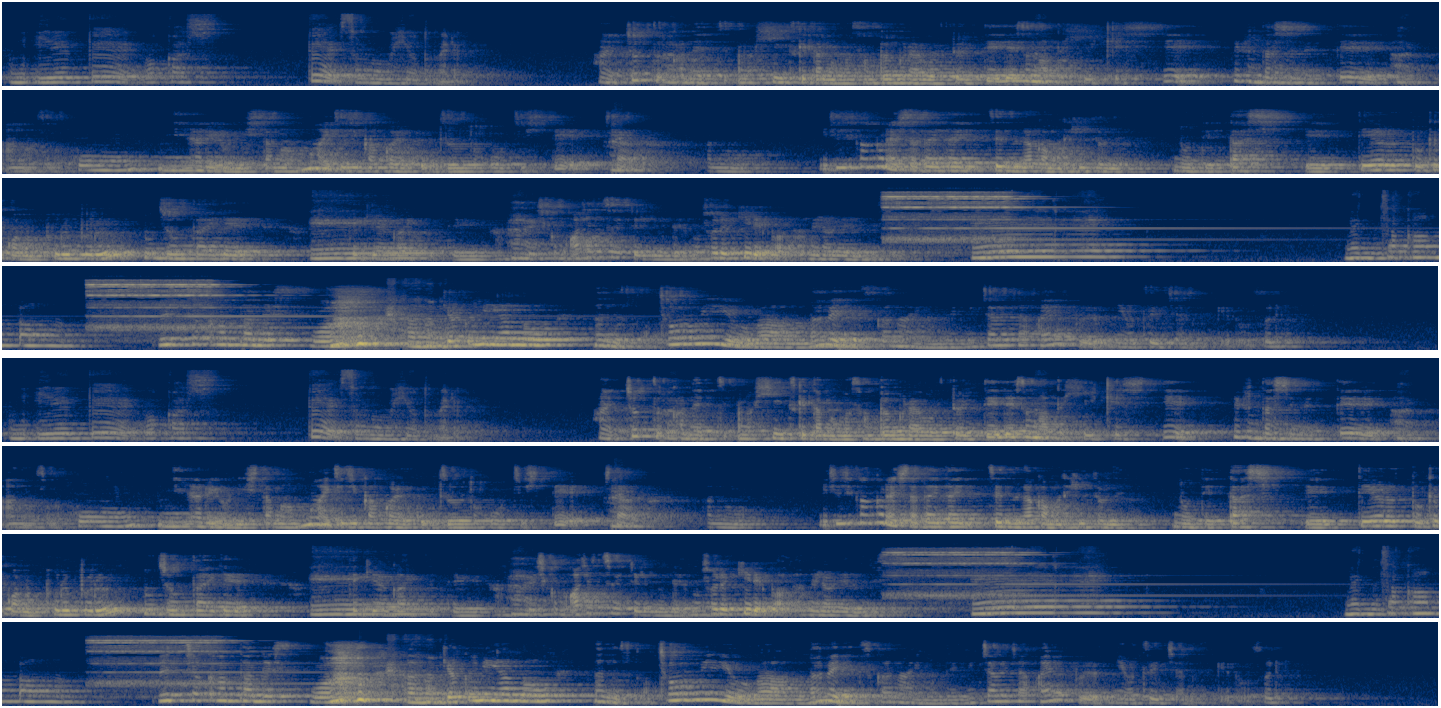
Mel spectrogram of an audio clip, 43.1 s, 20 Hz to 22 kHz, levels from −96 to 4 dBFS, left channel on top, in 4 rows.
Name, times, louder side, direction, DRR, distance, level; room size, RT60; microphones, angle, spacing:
voice 1, 0.1-1.6 2.3-3.5 5.0-5.1 7.7-7.9 9.3-9.7 10.4-10.6 15.3-15.5 23.9-24.8 25.3-25.6 28.8-29.9 31.6-32.9 35.2-35.7 36.8-37.0 38.4-38.6, left 1 dB, 5° right, 1 dB, 3.1 m, -41 dB
voice 2, 4.5-5.3 5.5-8.9 9.2-10.4 10.8-15.5 16.1-16.4 16.9-19.2 19.6-20.3 20.6-23.4 24.3-24.6 24.9-25.4 25.7-28.1 31.8-31.9 33.5-36.5 36.8-41.9, right 1 dB, 75° right, 1 dB, 2.5 m, -36 dB
sound 1, 28.2-29.6 33.0-34.4, left 8 dB, 55° left, 5.2 m, -36 dB
26.5 x 12.5 x 9.8 m, 1.4 s
head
